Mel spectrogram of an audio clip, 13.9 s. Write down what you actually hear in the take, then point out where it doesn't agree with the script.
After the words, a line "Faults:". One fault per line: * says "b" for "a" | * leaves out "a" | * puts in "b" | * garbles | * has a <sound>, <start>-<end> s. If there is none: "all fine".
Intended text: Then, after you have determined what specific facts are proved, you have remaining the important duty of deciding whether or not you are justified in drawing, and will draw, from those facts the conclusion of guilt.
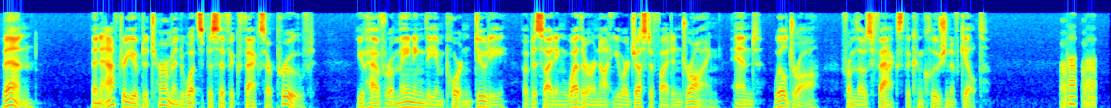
Then then, after you have determined what specific facts are proved, you have remaining the important duty of deciding whether or not you are justified in drawing, and will draw, from those facts the conclusion of guilt.
Faults:
* puts in "then"
* has a laugh, 13.3-13.7 s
